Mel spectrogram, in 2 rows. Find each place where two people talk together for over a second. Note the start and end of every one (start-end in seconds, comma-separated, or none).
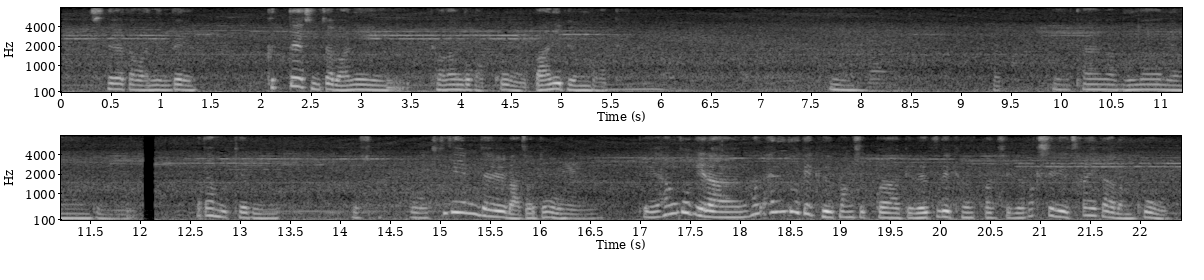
none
